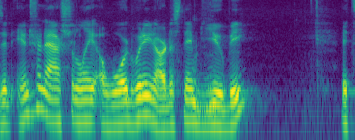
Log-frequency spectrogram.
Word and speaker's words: Hubert: internationally award-winning artist named UB it spelled Hubert but it's pronounced you be okay or that's what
